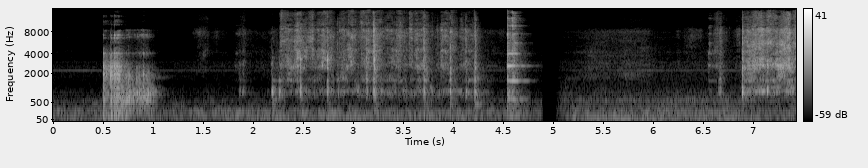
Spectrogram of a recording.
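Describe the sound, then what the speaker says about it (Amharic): Fried chicken is stirred with baharat spice mix in a pan, heard as a few separate bursts of scraping and rubbing, close and moderately loud, broken by short quiet gaps. "በደንብ አማስለዋለሁኝ።"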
